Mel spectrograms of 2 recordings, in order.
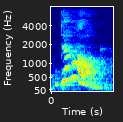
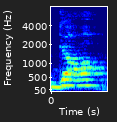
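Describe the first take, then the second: First: Dog said quick and brisk; teacher modelling the fast read; read quickly. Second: Said in the usual way. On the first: Shown as a demonstration. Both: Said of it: "Read it quickly".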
